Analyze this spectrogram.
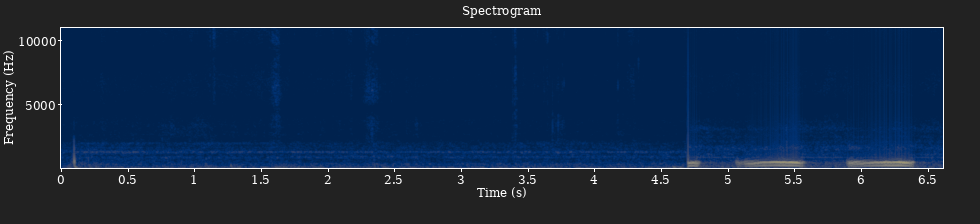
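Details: Quiet room with a faint steady hum and a click, then a house pigeon kept as a pet gives two clear, rounded, rising-and-falling coos about a second apart while attending to a person's feet.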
